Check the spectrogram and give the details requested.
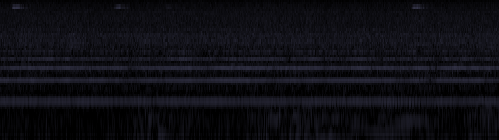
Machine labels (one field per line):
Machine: fan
